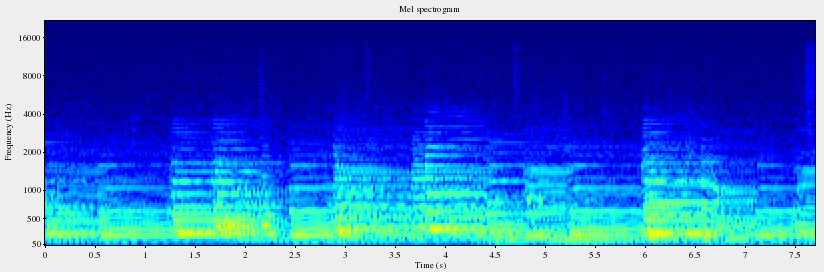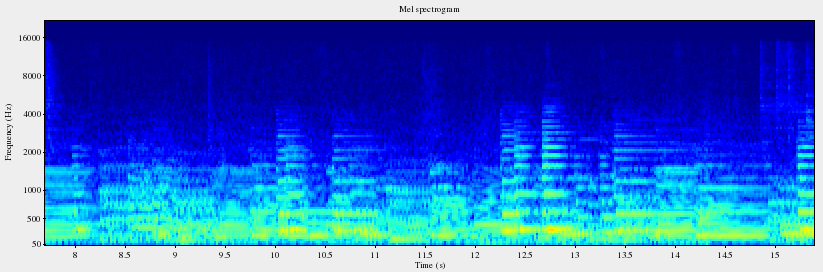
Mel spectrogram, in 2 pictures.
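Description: Live small-group jazz led by a grand piano playing chords and melodic runs, with an electric bass underneath. The piano comes in with a loud chord at the very start.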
